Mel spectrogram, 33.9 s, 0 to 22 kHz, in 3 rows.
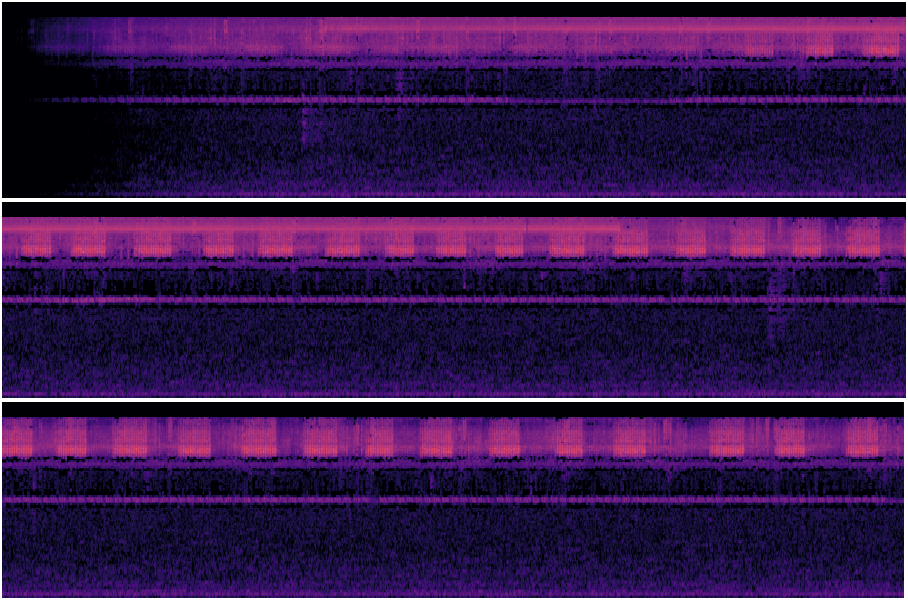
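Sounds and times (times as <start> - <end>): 
katydid: 0.6 - 33.8.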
